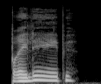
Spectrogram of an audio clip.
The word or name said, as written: brilleabe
